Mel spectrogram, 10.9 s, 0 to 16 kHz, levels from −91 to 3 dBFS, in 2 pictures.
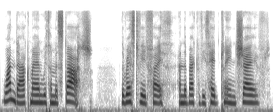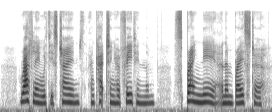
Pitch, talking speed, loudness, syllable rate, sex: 215 Hz, 185 wpm, -22 LUFS, 4.7 syllables/s, female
